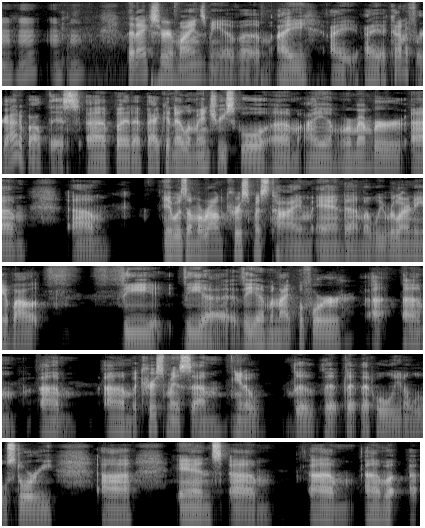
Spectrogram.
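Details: Adult woman who has stuttered since about age three; a cousin also stutters and family initially thought she was copying him; stuttering.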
